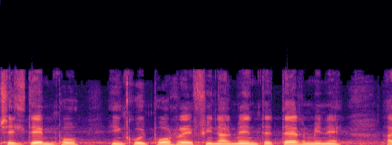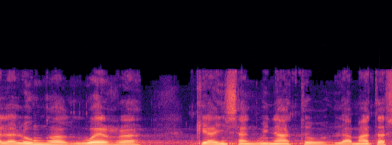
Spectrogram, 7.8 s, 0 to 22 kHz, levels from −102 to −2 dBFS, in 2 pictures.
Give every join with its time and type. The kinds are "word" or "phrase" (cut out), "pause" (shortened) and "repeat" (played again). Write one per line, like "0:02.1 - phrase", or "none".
none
